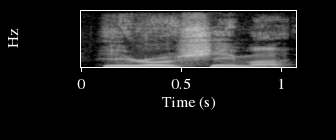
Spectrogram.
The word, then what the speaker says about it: Hiroshima: on hirosa and Nagasaki hirosima and Nagasaki I was pronouncing it in Japanese but uh uh so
